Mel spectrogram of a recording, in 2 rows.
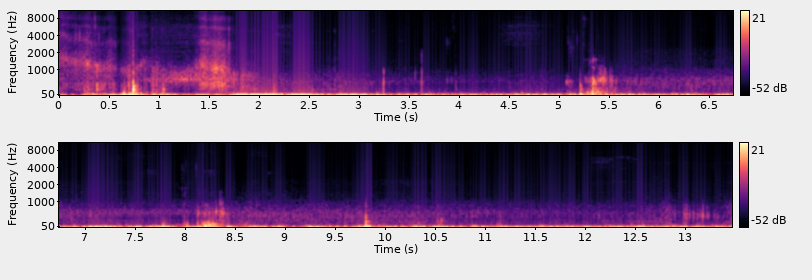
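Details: Stomach sounds after gulping soda, recorded binaurally with a 3Dio microphone: low gurgling rumbles and irregular bubbling pops over a steady hum, with burps; bowel sounds.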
